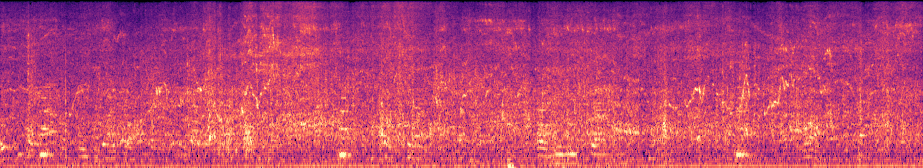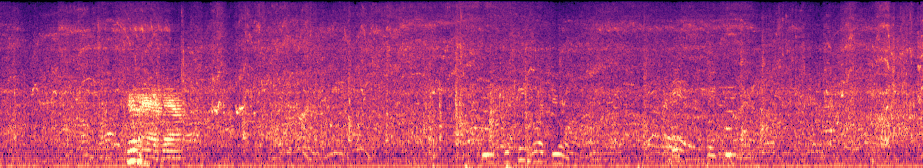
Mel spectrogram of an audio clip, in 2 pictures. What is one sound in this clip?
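A small radio-controlled car's electric motor whines as it races around a dirt track.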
